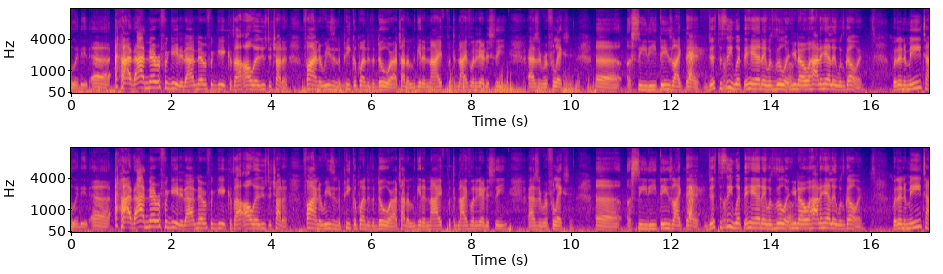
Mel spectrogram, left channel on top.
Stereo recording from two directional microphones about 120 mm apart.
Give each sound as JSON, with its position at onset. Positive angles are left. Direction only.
{"t": 0.0, "sound": "speech", "side_deg": -10}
